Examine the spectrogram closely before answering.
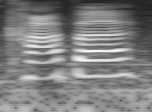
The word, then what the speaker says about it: COPPA: I knew I'd say it wrong. Right now it's COPPA, which for us, our demographics include very little, put all this up.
